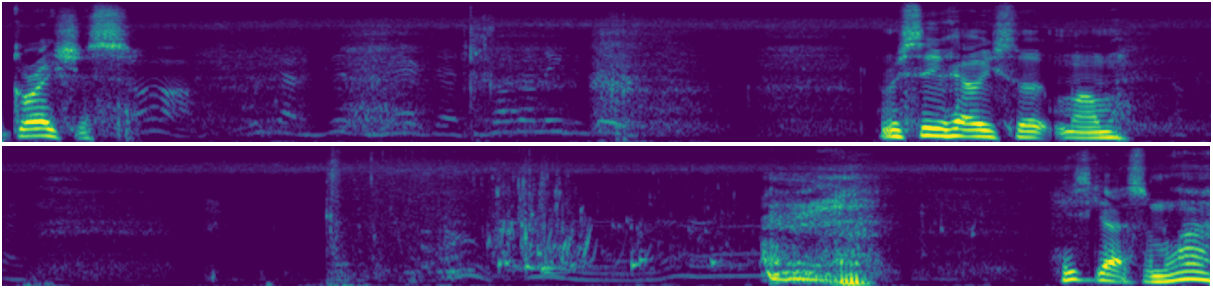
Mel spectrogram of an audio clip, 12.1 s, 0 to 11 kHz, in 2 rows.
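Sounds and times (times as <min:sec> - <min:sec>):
water sloshing against boat: 0:07.6 - 0:11.2
fish thrashing splash: 0:07.7 - 0:10.0.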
